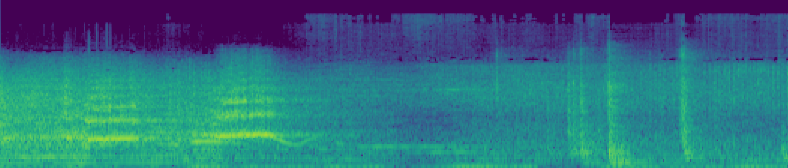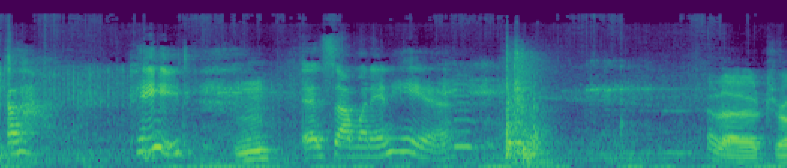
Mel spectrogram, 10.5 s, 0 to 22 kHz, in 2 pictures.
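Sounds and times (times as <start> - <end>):
taxi cab engine idling: 0.0 - 10.4
taxi cab tires screeching to a stop on a street corner: 0.0 - 10.4
speech: 6.2 - 8.9, 10.0 - 10.4.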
